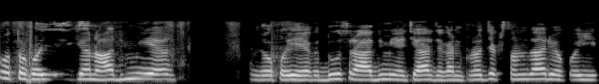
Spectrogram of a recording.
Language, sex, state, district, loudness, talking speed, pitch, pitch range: Rajasthani, male, Rajasthan, Nagaur, -16 LUFS, 210 wpm, 230 Hz, 215-240 Hz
